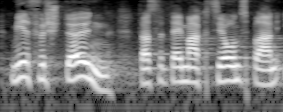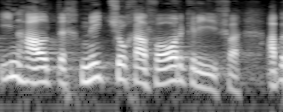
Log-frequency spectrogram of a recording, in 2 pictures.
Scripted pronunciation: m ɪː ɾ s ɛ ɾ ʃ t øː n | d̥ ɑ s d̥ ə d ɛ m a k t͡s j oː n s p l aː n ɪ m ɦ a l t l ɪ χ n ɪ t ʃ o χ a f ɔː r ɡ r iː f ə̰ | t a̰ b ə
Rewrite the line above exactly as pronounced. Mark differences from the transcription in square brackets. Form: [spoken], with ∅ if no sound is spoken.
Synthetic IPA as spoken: m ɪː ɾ [f] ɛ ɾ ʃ t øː n | d̥ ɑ s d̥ ə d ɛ m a k t͡s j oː n s p l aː n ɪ [n] ɦ a l t l ɪ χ n ɪ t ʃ o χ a f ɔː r ɡ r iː f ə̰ | [ʔ] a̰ b ə

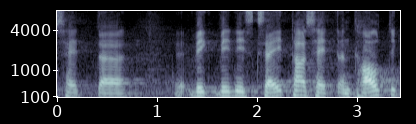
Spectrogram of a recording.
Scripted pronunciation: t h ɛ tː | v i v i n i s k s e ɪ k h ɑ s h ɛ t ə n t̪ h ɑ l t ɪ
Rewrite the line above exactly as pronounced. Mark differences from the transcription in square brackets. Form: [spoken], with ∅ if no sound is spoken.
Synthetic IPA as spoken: [s] h ɛ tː | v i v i n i s k s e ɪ [t] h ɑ s h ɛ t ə n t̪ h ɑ l t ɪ

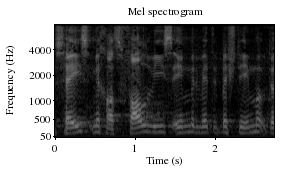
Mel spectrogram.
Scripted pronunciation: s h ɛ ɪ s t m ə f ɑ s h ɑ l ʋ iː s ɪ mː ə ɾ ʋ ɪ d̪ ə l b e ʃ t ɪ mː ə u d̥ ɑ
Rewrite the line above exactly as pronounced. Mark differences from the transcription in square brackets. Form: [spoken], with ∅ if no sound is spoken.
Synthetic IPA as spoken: s h ɛ ɪ s t m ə [χ] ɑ s [f] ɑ l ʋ iː s ɪ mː ə ɾ ʋ ɪ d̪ ə [ɾ] b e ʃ t ɪ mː ə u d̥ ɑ

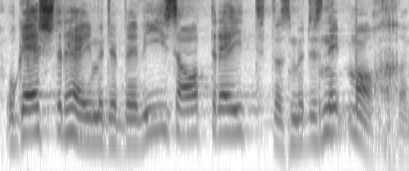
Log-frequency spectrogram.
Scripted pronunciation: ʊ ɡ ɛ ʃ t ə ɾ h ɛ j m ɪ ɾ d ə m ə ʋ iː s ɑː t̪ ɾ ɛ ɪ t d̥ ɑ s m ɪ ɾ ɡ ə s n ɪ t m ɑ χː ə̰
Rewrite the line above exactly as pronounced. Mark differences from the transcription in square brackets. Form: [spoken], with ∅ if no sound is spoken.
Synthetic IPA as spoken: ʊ ɡ ɛ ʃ t ə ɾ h ɛ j m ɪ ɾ d ə [b] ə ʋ iː s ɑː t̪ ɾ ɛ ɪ t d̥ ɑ s m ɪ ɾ [d] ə s n ɪ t m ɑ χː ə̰

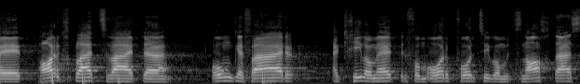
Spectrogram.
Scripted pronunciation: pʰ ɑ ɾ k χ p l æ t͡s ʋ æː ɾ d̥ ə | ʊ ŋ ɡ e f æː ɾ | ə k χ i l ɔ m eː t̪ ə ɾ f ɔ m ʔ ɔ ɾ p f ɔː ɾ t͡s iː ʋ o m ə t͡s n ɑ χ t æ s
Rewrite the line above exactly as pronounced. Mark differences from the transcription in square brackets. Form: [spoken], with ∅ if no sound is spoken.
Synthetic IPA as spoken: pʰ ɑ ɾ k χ p l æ t͡s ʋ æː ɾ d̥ ə | ʊ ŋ ɡ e f æː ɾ | ə k χ i l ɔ m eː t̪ ə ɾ f ɔ m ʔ ɔ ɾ p f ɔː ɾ t͡s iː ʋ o m ə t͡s n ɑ χ t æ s

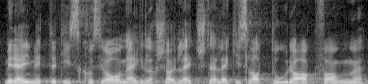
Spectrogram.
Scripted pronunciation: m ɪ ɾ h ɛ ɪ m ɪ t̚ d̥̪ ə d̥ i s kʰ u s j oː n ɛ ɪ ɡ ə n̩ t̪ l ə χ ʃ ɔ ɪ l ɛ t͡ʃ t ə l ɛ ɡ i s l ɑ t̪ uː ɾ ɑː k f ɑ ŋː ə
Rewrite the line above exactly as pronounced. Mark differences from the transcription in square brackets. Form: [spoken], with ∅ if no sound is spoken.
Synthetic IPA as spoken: m ɪ ɾ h ɛ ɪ m ɪ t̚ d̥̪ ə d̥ i s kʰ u s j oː n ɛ ɪ ɡ ə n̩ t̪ l ə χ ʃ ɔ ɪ l ɛ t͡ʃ t ə l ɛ ɡ i s l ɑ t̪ uː ɾ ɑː k f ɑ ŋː ə

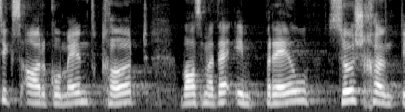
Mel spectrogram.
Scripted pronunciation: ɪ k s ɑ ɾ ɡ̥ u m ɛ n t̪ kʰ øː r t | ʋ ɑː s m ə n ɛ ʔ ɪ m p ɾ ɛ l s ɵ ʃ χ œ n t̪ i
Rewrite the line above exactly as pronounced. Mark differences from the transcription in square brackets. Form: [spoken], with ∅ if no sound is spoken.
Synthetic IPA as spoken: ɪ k s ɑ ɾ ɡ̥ u m ɛ n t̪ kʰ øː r t | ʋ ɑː s m ə [d] ɛ ʔ ɪ m p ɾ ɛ l s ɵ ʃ χ œ n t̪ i

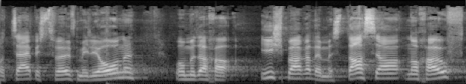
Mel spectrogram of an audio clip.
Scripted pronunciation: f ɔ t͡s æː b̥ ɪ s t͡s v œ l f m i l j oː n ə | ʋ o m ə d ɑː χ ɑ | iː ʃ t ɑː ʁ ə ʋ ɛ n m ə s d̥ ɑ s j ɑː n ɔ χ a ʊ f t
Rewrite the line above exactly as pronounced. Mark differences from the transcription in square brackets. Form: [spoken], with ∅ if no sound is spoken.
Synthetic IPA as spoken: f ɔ t͡s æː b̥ ɪ s t͡s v œ l f m i l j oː n ə | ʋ o m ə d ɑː χ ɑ | iː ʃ [p] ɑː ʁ ə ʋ ɛ n m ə s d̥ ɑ s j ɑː n ɔ χ a ʊ f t

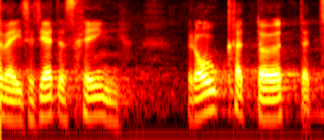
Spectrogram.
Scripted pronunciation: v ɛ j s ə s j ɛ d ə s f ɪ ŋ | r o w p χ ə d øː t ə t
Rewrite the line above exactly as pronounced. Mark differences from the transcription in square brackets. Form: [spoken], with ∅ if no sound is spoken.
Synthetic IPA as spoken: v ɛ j s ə s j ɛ [t] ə s [χ] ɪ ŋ | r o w [k] χ ə [t] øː t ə t

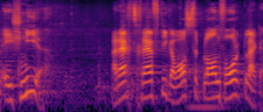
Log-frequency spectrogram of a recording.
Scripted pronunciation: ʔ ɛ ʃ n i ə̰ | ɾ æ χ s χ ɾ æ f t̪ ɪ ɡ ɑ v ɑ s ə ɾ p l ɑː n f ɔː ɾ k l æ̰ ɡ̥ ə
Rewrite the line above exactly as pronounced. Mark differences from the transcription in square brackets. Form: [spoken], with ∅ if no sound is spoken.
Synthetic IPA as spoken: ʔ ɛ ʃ n i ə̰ | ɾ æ χ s χ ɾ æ f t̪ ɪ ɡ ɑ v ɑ s ə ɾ p l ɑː n f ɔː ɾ k l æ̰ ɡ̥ ə

